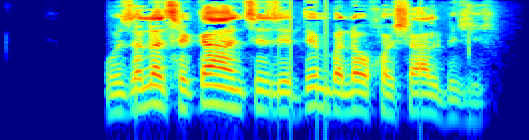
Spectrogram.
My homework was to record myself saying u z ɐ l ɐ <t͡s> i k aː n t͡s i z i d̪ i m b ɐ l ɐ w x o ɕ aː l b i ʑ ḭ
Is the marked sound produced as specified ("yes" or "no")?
no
